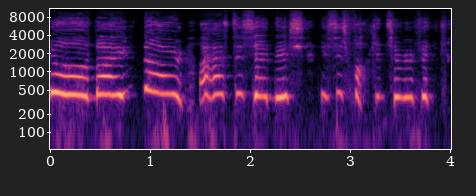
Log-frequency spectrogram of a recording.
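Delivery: very high, loud outburst, octaves up. Reacting to a ripper over from Dwarcius with Sticks, voice up about three octaves. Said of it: "you've gone up about three octaves".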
